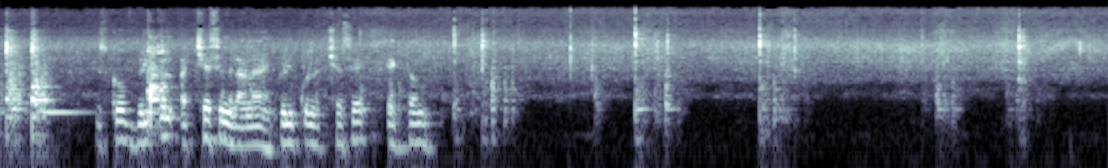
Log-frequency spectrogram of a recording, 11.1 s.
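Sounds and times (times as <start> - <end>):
vegetables sizzling in hot oil: 0.0 - 11.0
metal spoon scraping a pan: 4.4 - 5.2, 5.9 - 6.9, 7.5 - 8.1, 9.2 - 10.5.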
